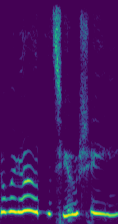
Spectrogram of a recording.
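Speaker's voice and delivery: mock very high, weepy, tearful crying voice. Retelling watching Yoshi hatch in a movie: imitating own past crying. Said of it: "and I'm, like, crying. I'm like".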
